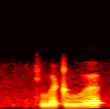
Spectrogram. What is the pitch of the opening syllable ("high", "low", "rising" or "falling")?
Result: rising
